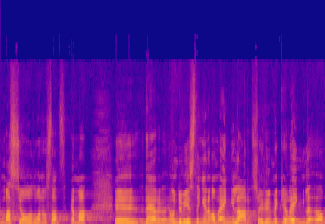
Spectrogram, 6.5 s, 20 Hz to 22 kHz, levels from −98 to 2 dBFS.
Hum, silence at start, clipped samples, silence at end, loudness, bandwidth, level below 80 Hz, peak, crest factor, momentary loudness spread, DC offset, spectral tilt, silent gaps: none; 0 s; under 0.1%; 0 s; -26 LUFS; 16 kHz; -84 dBFS; -8 dBFS; 18 dB; 6 LU; under 0.1%; -5 dB/octave; none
